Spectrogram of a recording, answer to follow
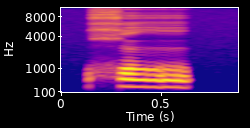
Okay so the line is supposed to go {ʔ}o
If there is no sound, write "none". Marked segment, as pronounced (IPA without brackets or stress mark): χ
